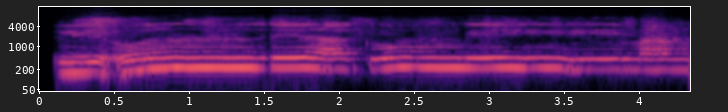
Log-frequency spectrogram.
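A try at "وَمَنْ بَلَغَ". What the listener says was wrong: Nggak ada panjang di situ. Cuman dengung aja di situ ada.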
